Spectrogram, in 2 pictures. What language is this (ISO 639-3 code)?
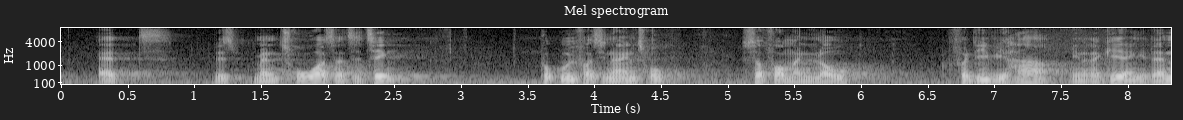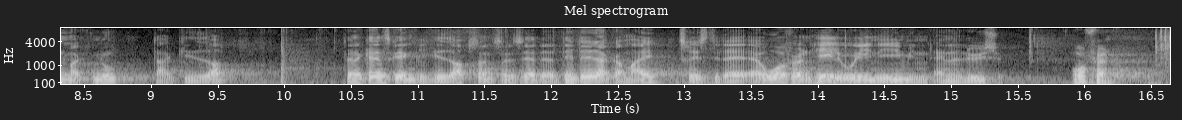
dan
